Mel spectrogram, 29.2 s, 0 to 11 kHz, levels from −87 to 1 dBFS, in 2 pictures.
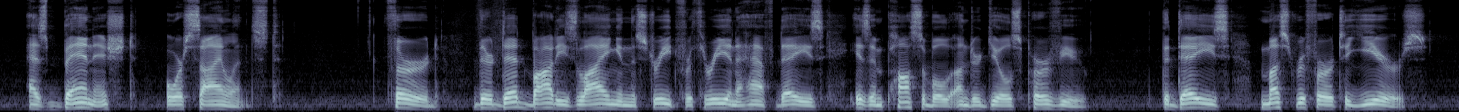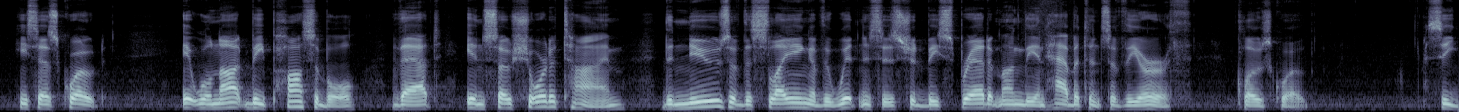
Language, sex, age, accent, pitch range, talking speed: English, male, 50-69, American, 100-130 Hz, 130 wpm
